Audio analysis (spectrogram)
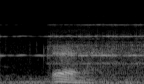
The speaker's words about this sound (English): But the jackhammer didn't stop. I switched on the light and looked at my watch. It was 1 in the a.m., and the phone on my bed table was screaming for an answer.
